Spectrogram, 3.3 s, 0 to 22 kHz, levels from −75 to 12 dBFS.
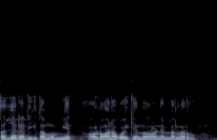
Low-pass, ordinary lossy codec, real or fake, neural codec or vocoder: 7.2 kHz; Opus, 32 kbps; real; none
